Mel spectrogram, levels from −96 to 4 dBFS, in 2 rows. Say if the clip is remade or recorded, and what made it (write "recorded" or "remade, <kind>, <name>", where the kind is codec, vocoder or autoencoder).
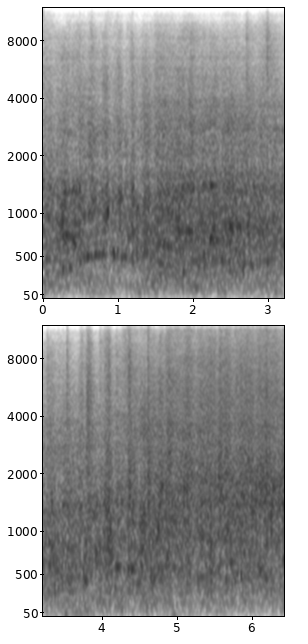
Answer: remade, autoencoder, DAC-VAE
